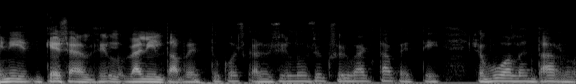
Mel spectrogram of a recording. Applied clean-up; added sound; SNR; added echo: none; Bass drum; 14 dB; none.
